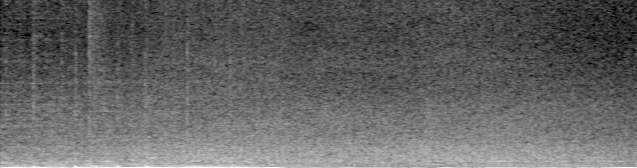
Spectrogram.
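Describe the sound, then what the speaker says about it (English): Mountain stream swollen with snowmelt rushing loudly through a canyon, a dense roar of water close by that stays steady throughout, dropping somewhat in level partway through. "The water's rushing real hard too, real loud."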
